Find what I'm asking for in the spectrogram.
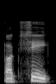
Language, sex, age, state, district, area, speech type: Malayalam, male, 30-45, Kerala, Kozhikode, urban, read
